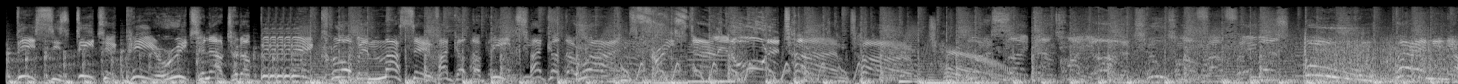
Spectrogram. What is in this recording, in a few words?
club DJ spoof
